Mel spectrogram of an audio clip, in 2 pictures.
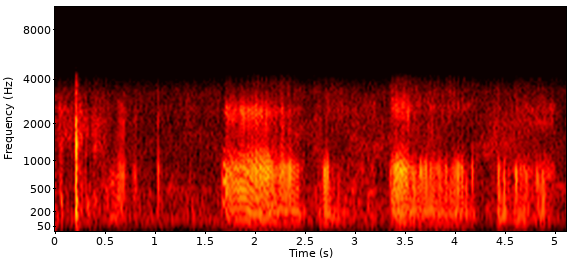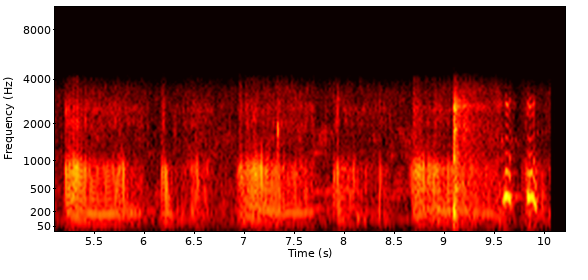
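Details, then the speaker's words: Baby snoring during sleep, with parents who also snore: regular rattling, snorting breaths, about six in ten seconds, with a fluttering noisy quality on each breath. "okay so me and Sean snore and it seem to have trickle down to the baby so listen he smells like a grown man it's"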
